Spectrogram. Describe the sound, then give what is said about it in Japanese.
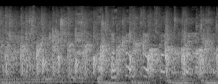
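Steady clapping to congratulate a newly appointed brand ambassador, a dense patter of hand claps that carries on without a break through the short stretch. “拍手”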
